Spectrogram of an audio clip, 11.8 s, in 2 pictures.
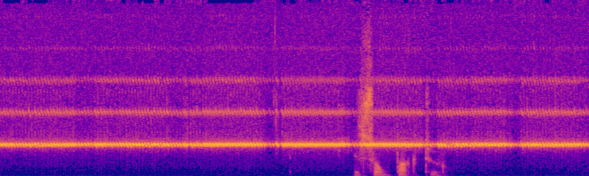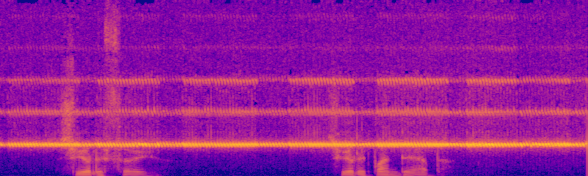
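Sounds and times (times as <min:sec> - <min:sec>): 
tens of thousands of grasshoppers stridulating: 0:00.0 - 0:11.7
speech: 0:03.6 - 0:04.6, 0:06.6 - 0:07.6, 0:09.3 - 0:10.4.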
